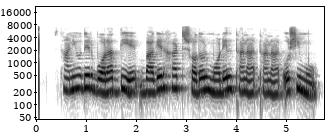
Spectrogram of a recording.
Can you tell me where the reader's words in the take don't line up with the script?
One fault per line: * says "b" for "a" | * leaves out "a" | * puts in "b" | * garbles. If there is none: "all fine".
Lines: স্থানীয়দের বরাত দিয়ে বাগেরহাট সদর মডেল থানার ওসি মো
* puts in "থানার"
